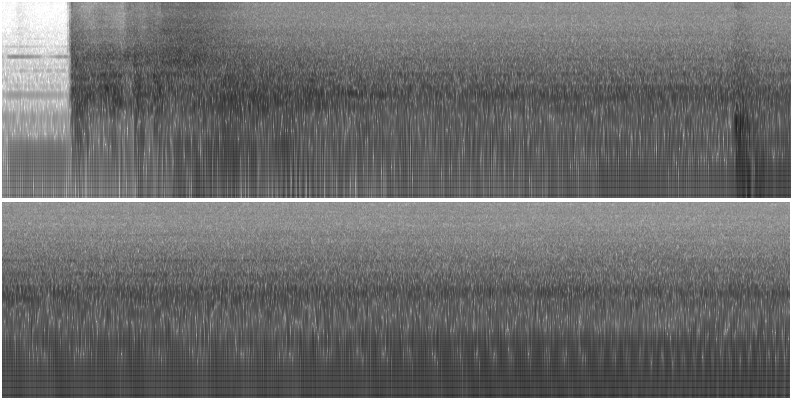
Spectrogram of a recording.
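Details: Ford Escape started after PCV valve replacement and battery cable reconnection: the engine catches cleanly and settles into a smooth, even idle with a steady hum and no ticking, hissing or misfire; sounds good.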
